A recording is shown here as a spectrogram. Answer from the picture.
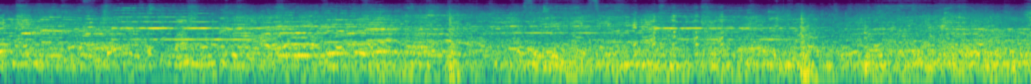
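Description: Music with held notes playing over the indistinct chatter of passengers, with a single knock about eight seconds in.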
